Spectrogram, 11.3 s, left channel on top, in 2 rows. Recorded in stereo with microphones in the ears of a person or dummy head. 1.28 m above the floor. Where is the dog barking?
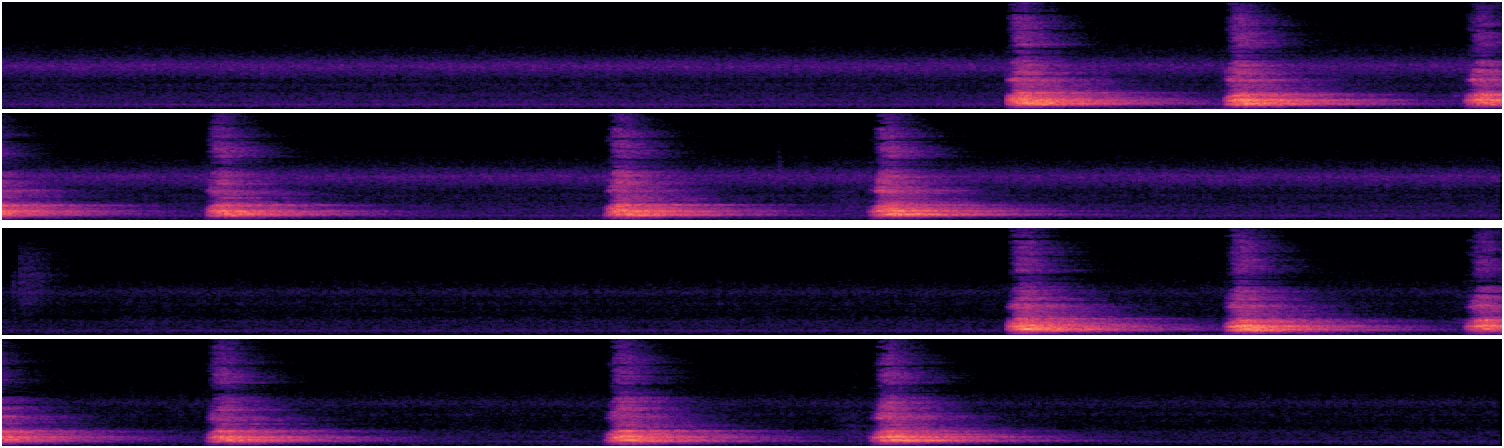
40° left (ahead or behind), 1.7 m.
